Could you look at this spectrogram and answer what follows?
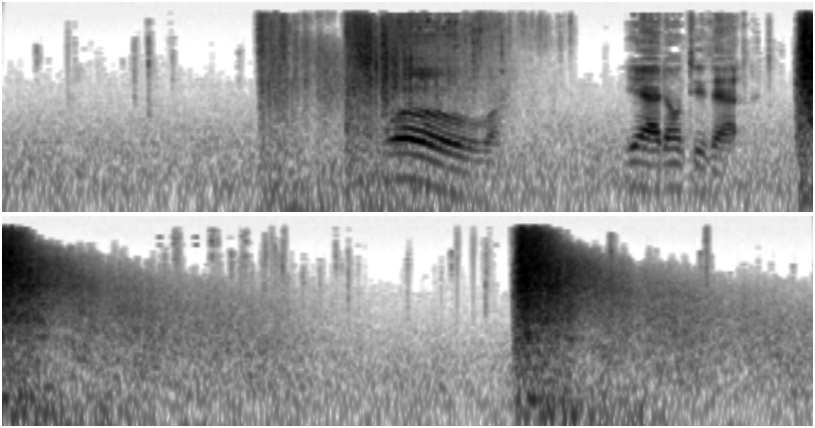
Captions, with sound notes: [explosion] Whoa! Yeah don't do that. [Rockets firing]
